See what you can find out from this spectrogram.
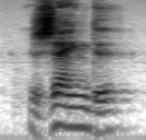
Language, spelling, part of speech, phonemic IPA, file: Dutch, zijnde, verb, /zɛɪndə/, Nl-zijnde.ogg
- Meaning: inflection of zijnd: 1. masculine/feminine singular attributive 2. definite neuter singular attributive 3. plural attributive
